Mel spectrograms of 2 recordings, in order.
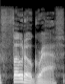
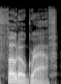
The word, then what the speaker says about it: photograph: For example, if you say photograph instead of photograph, the listener may be confused.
